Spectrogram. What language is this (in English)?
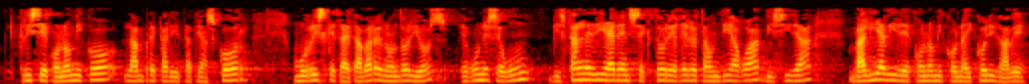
Basque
